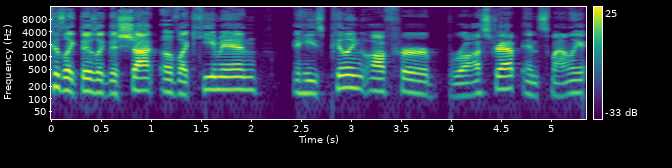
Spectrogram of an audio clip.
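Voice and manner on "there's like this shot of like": usual speaking voice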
